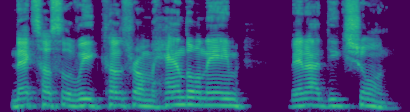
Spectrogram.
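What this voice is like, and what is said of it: Says a name in put-on accent. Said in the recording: “I don't know why I said that with an accent”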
